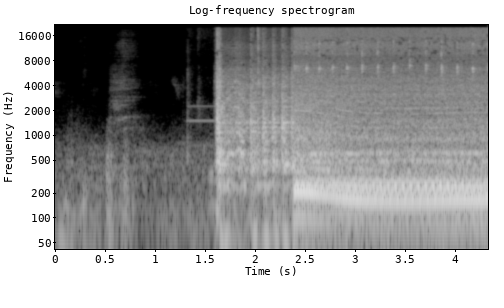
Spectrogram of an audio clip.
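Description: The engine cranks and catches, then a loud steady high-pitched squeal starts and settles slightly lower as the idle drops, a slipping drive belt. Cause suspected, not confirmed.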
